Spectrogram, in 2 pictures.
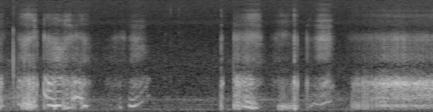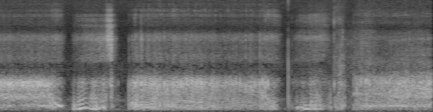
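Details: Baby girl, one of twins, snoring loudly like her father: long, rough, noisy breaths interrupted by brief pauses and snorts; snoring.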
